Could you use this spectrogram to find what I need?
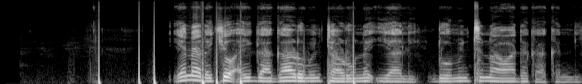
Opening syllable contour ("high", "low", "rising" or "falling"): high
